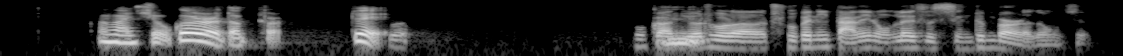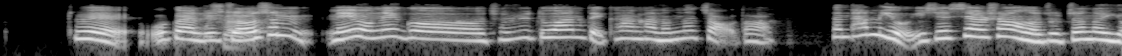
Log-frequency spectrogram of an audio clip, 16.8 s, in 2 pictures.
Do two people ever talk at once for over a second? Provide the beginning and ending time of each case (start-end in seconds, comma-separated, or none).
none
